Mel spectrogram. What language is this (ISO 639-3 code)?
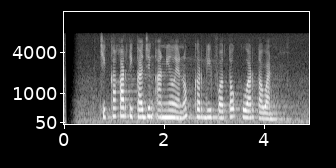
sun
